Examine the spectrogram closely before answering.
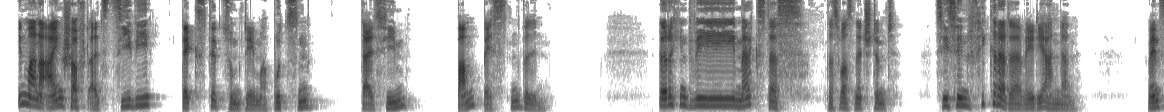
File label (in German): Mundart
